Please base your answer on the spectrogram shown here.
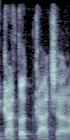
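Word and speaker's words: Gatotkaca: just say good G Gat kcha ah okay Gat kacha okay I was wondering so I just had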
